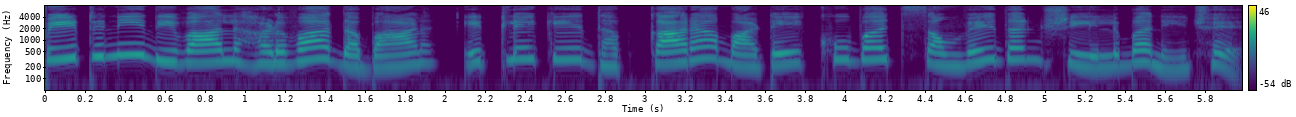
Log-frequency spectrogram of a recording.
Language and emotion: Gujarati, neutral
